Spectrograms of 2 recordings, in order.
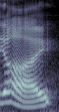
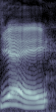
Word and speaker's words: Yae: It's not yai. It's yay.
